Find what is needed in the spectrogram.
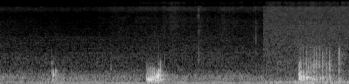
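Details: Stomach growling (borborygmi): three loud gurgling rumbles from the belly over a few seconds, from gas and fluid moving through the gut.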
